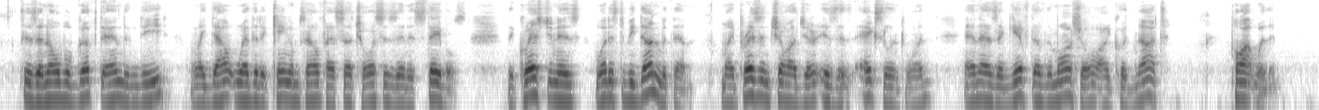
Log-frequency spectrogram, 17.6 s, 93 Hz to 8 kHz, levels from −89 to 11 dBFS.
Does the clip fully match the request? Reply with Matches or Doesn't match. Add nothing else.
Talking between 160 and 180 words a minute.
Matches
